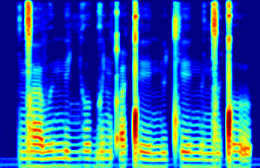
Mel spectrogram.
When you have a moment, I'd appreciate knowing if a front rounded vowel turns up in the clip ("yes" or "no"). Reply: yes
